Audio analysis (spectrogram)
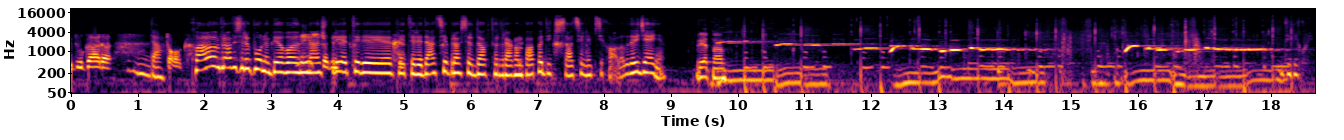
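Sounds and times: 
speech: 0.0 - 10.2
low layered vocal-like backing in stepped chords: 9.4 - 18.6
whistling a melody: 9.6 - 15.0, 15.6 - 18.4.

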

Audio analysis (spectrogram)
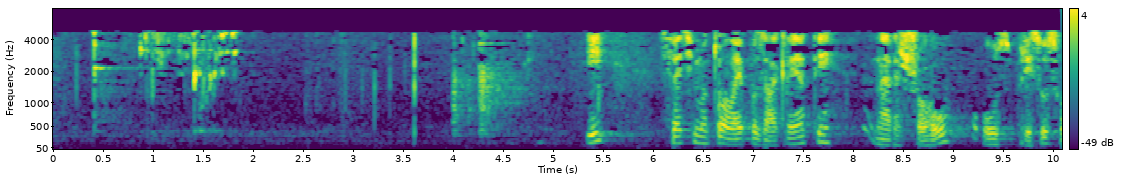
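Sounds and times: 
small amount of water poured into a glass container: 0.8 - 2.0
speech: 5.4 - 5.6, 6.2 - 10.0.

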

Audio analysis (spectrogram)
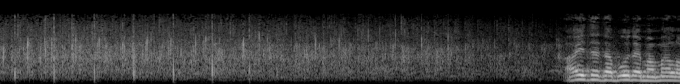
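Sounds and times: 
audience applause: 0.0 - 6.4
speech: 5.7 - 6.8.

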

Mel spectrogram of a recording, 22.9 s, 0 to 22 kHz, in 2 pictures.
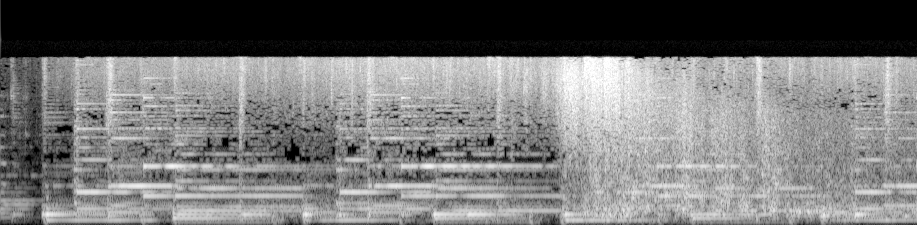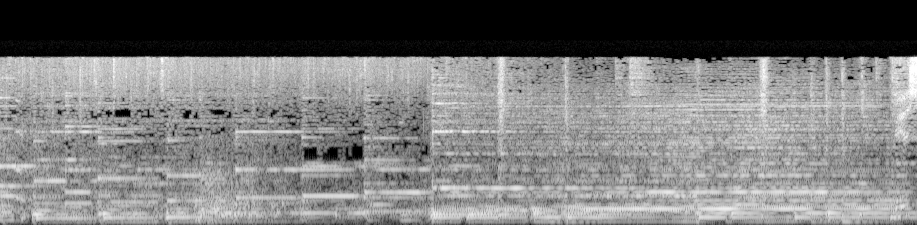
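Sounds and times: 
gentle instrumental music: 0.0 - 22.9
steady rain pouring down: 0.2 - 22.9
low thunder rumble: 2.3 - 18.8.

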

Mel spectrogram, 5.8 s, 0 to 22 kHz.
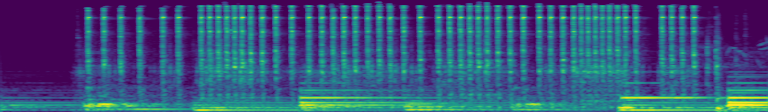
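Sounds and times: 
ratchet clicks of a clock being wound with a key: 0.6 - 5.6.

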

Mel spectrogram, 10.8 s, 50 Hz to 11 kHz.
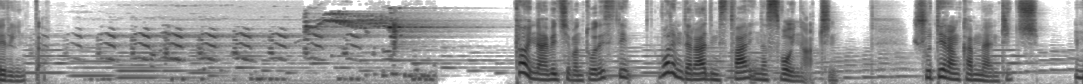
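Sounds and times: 
speech: 0.0 - 0.4, 5.2 - 8.4, 9.2 - 10.8
seagulls crying over a city: 0.7 - 4.5.

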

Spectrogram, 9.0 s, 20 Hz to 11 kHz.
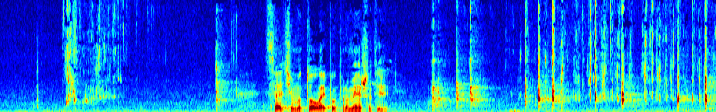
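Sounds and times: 
water poured into ethanol in a container: 0.8 - 1.7, 6.3 - 8.9
speech: 3.4 - 5.0.

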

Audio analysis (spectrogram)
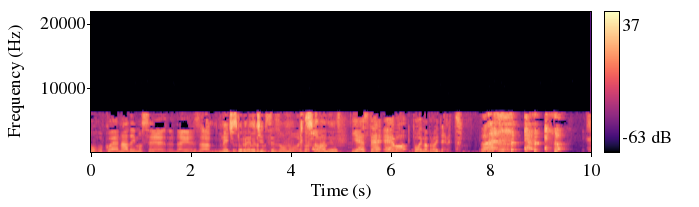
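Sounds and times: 
speech: 0.0 - 8.6
person coughing: 7.8 - 10.0.

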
